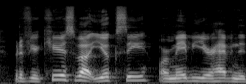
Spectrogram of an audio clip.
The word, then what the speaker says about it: Uxie: do we have here does that say oak see ya I think that says yuxi so yuck see how it's pronounced was why you give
